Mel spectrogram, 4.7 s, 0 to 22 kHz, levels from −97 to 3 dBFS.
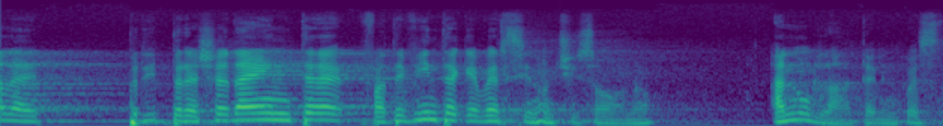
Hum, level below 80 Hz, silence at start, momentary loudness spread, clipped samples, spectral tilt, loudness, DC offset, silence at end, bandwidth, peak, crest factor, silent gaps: none; -64 dBFS; 0 s; 17 LU; under 0.1%; -5.5 dB/octave; -35 LUFS; under 0.1%; 0 s; 16.5 kHz; -14 dBFS; 22 dB; none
